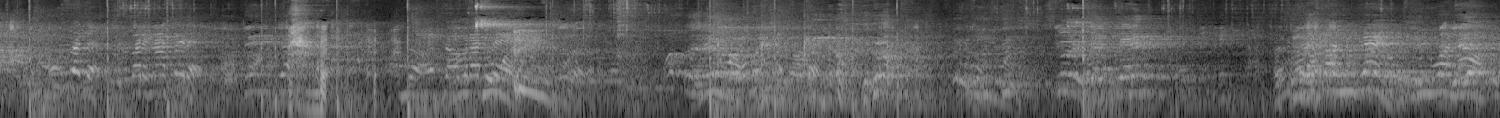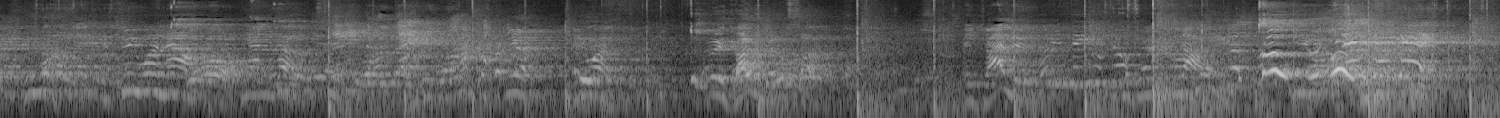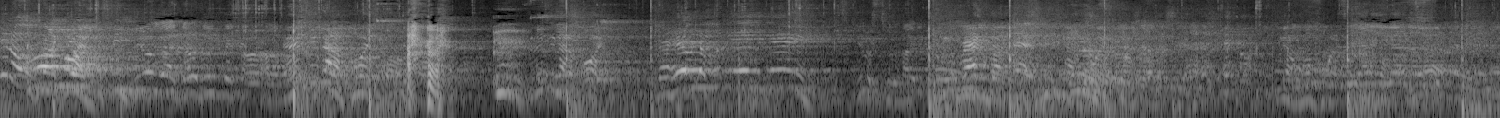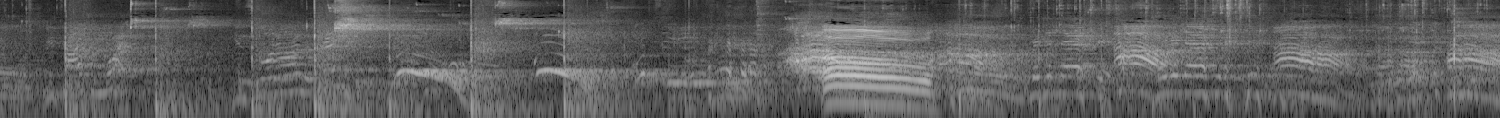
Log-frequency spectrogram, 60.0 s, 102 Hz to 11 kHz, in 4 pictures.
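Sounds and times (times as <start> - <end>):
players' voices: 0.0 - 60.0
loud shout: 52.8 - 54.9.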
